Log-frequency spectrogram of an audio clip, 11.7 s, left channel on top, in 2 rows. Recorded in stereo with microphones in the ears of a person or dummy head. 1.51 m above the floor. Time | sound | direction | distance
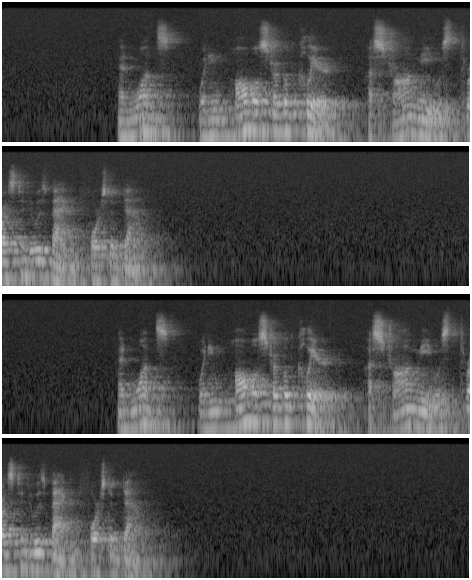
1.4 | a man speaking | 55° right (ahead or behind) | 2.5 m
